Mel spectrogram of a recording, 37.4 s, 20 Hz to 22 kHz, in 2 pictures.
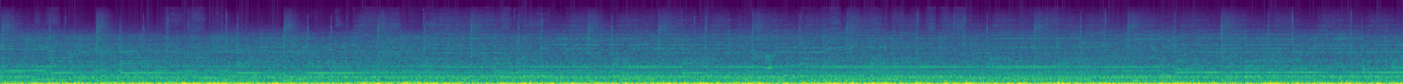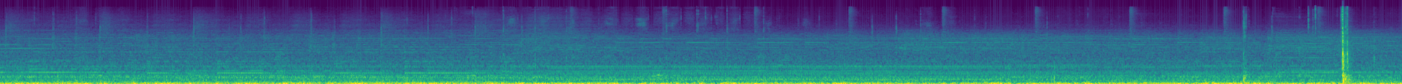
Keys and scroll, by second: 4.8 space, 19.5 space, 25.2 space.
